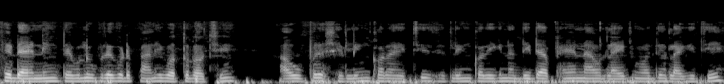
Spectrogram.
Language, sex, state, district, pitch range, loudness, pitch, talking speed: Odia, male, Odisha, Malkangiri, 135-145 Hz, -20 LUFS, 140 Hz, 175 wpm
